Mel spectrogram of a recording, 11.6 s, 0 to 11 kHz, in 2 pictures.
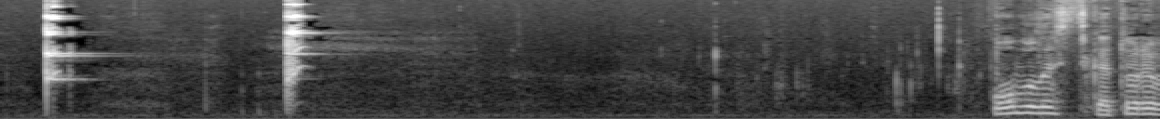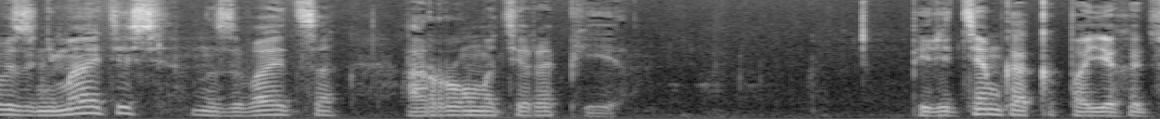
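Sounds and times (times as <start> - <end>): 
glasses clinking in a toast: 0.2 - 0.6, 1.4 - 1.7
speech: 5.0 - 9.0, 10.4 - 11.5.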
